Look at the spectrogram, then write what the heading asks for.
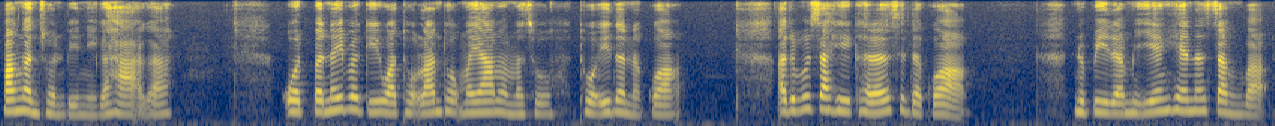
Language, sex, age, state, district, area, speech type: Manipuri, female, 30-45, Manipur, Kakching, rural, spontaneous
